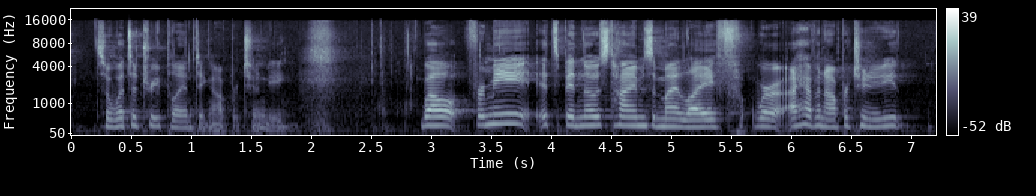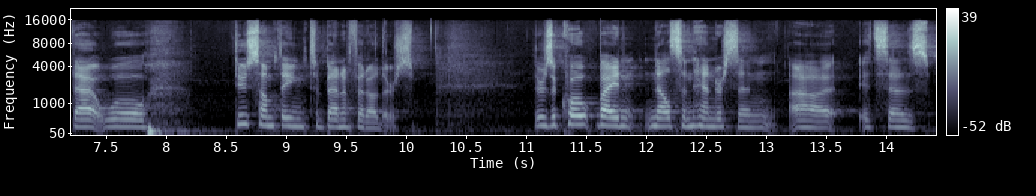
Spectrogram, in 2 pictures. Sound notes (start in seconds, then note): none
